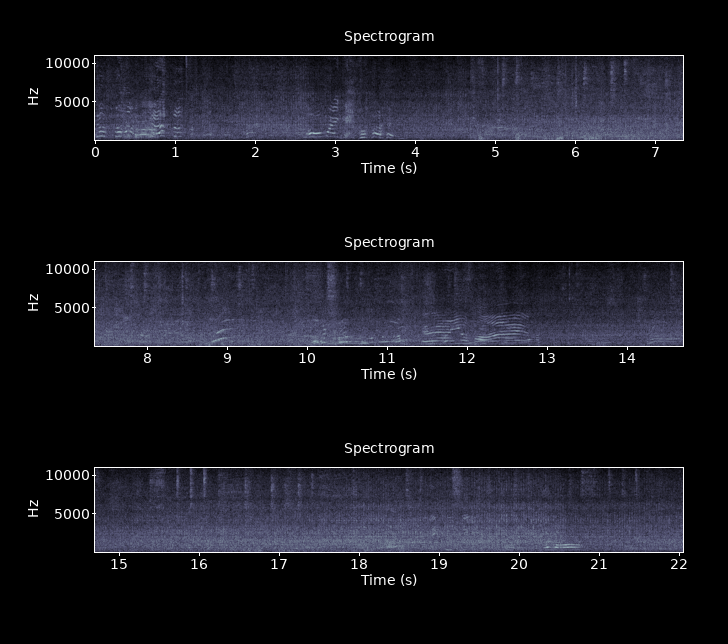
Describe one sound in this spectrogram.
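Adult women and men chat nearby outdoors.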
